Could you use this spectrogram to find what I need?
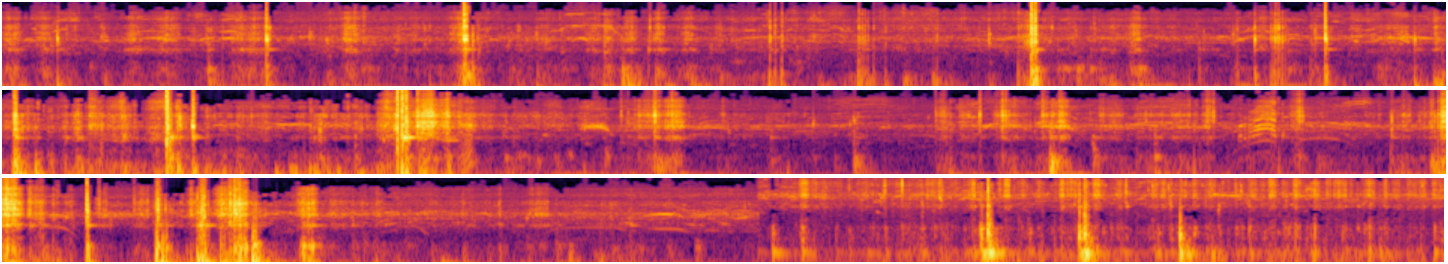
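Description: A wooden paddle splashes and dips in water.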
